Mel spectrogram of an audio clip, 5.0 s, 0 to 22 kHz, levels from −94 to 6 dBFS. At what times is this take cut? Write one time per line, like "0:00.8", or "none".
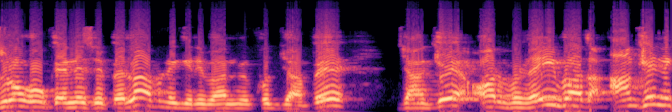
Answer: none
